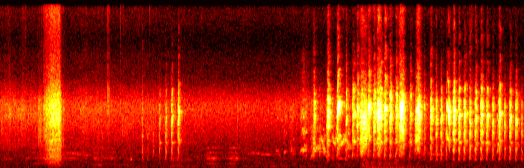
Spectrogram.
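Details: Morning budgerigar song: a few soft scattered chirps and clicks, then a loud, continuous stream of rapid, high, buzzy twittering notes that fills the second half.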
